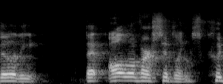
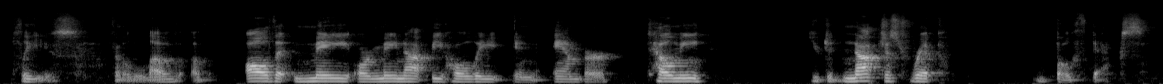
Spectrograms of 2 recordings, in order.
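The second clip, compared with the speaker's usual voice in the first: seething, angry muttering under breath, quieter; 3 semitones lower, 5 dB quieter than usual. Voicing a character speaking under breath at Rin: seething, under the breath. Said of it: "silently seething and just under my breath".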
